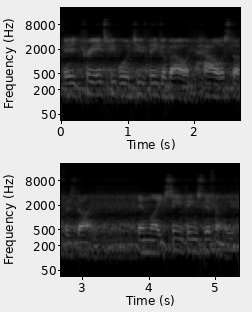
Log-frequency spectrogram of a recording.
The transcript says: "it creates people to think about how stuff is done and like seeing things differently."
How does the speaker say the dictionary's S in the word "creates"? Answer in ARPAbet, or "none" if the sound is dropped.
S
